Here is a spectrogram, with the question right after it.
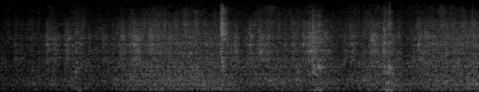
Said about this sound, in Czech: Jednou v poledne pálilo sluníčko tak mohutně, že to tatínkovo auto samo chytlo. Nejdřív jen tak bublalo a prskalo, ale za chvíli už běžel motor docela pravidelně.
